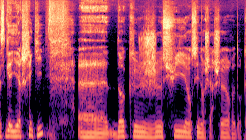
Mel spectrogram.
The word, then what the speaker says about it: Sghaier Chriki: Donc déjà merci d'avoir prononcé mon prénom correctement. Donc c'est bien Sgayer Shriki.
